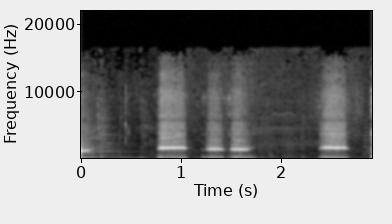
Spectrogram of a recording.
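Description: A person whistles a tune in clear, bright notes: one long note, two quick short ones, then another sustained note after a pause, with a faint softer note at the start.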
